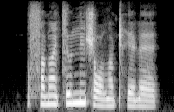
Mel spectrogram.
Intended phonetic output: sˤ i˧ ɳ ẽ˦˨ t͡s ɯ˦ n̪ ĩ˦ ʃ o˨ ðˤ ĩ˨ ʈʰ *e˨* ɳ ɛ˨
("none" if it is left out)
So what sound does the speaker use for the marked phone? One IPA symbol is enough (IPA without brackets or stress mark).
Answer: e˨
